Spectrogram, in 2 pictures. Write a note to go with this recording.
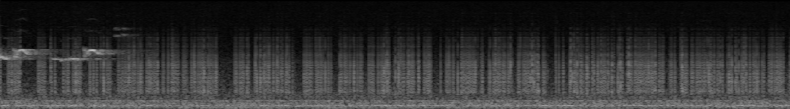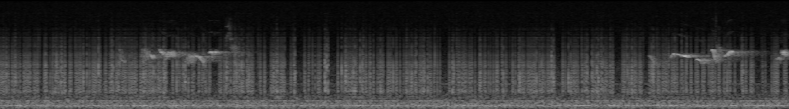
Drone air conditioner, crackling on the loud speaker, bird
